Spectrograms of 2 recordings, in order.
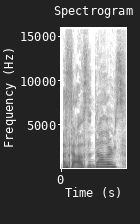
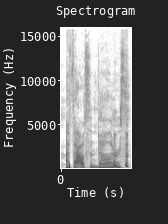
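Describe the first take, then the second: First: A thousand dollars? lifted high, pitch rising at the end; rising question tune. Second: Thousand dollars? rising up at the end; rising question tune. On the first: Husband echoing the price in disbelief, rising at the end. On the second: Husband questioning his wife's thousand-dollar spend, rising at the end. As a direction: ask a thousand dollars? with the pitch climbing at the end. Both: Shown as a demonstration. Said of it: "Up at the end, like there's a question".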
